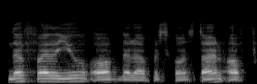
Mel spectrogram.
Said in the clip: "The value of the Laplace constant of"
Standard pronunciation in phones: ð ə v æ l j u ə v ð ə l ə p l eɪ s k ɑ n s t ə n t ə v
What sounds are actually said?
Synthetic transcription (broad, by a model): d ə f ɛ l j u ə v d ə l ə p eɪ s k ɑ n s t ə n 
